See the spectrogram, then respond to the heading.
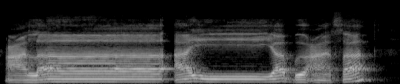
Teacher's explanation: Masuk dengan mendengung yaitu langsung masuk ke huruf ya. Nun sukunnya tidak dibaca dan mendengung ya ditahan biar tampak mendengungnya. · karena bertemu dengan huruf alif di kata yang berbeda maka menjadi mad jaiz munfasil. Dibaca panjang boleh lima boleh dua harakat. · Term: idgham bighunah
